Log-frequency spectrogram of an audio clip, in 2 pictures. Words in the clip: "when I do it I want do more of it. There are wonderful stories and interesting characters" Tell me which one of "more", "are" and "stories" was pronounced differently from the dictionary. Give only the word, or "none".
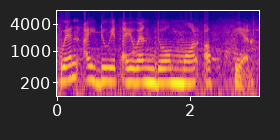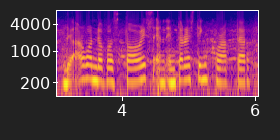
stories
